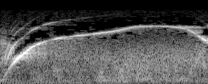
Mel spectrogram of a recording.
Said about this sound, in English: Look at this horn. It's got a siren in the mouthpiece. Listen.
